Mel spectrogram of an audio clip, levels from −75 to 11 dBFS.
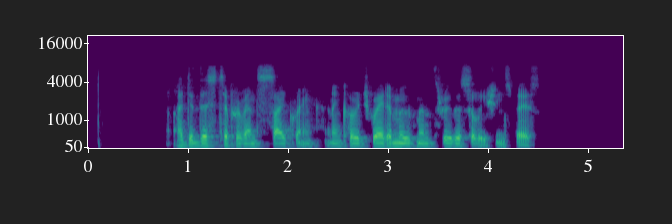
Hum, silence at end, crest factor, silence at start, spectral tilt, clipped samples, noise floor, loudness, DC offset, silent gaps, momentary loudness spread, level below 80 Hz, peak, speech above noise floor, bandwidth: none; 0.9 s; 20 dB; 0.85 s; -7 dB/octave; under 0.1%; -85 dBFS; -22 LUFS; under 0.1%; none; 10 LU; -60 dBFS; -4 dBFS; 64 dB; 7.6 kHz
